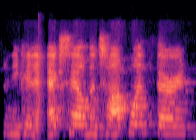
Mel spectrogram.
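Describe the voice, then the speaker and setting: A woman yoga instructor leading slow guided breathing and meditation in soothing, unhurried short phrases with long pauses. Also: fairly high pitch, little pitch movement, fairly bright tone. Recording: dull, echoey room, distant mic.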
